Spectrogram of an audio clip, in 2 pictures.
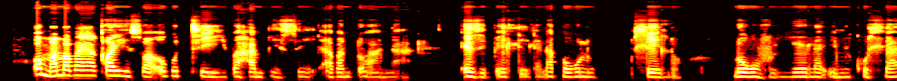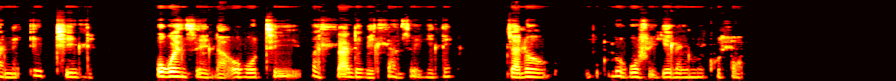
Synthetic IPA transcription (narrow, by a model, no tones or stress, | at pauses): ɔmamaβajaǃajiswa̰ʔuɣutʰiβahambʱisɛa̰βantʼwana | ezib̥ʱɛɮɛ̰la̰lapʰɔɣulɔ | ɬɛlɔ | loɣuviɣɛlaʔimikʰuɬanɛetʰilɛ | uɣwɛnd͡zʱɛla̰uɣutʰḭβaɬa̰lɛβɛɬand͡zʱʼeɣilɛ | nd͡ʒʱalɔ | loɣuvḭɣɛlaimikʰuɬaːnɛ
